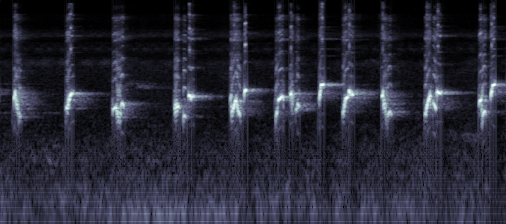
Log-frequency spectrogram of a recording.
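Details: Repetitive rapid song of a yellow-vented bulbul, played to draw other bulbuls into singing: about a dozen gurgled whistles, sparse at first and then quickening into paired notes. Soft low hum throughout.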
